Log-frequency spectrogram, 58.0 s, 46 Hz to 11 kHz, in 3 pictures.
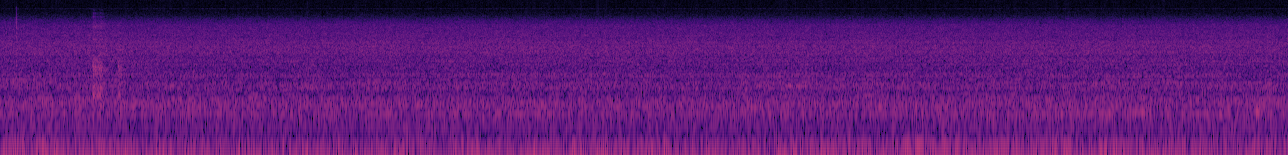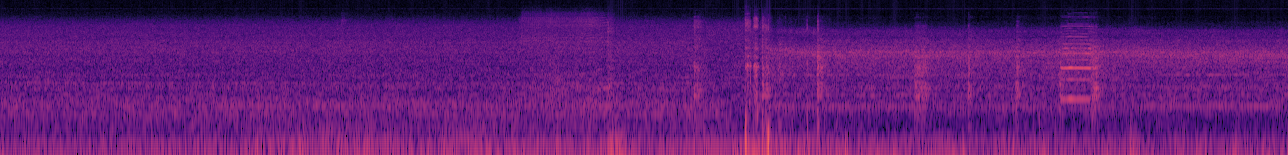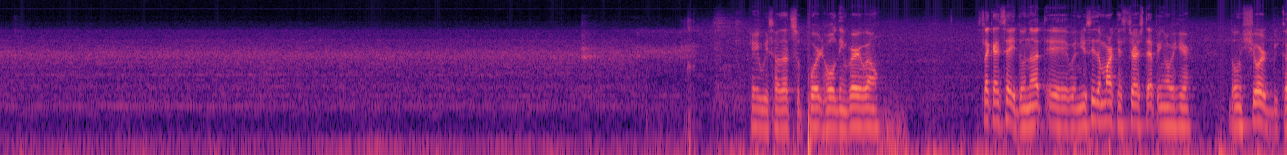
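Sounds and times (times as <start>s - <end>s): low hum: 0.0s - 57.9s.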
